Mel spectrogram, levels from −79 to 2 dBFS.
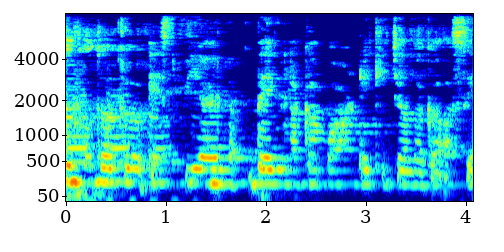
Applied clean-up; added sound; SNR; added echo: classical method WPE with log-MMSE.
